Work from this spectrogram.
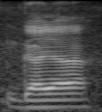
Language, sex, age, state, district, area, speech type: Urdu, male, 18-30, Delhi, South Delhi, urban, spontaneous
